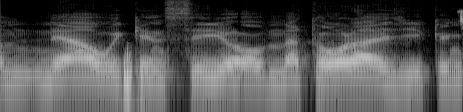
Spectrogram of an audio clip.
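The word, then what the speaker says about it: mataora: Well, my matora, that's how you say it. Mata is the face, and ora is the life.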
